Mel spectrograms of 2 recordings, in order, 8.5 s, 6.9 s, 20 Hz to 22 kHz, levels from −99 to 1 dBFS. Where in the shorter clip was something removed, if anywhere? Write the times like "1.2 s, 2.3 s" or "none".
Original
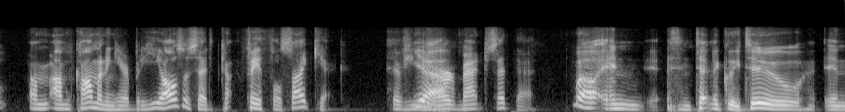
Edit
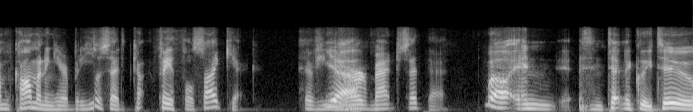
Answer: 0.9 s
